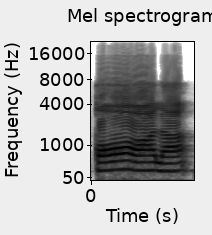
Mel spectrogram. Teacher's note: قال قاف حروف مستعلیہ میں سے پر پڑھا جائے گا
